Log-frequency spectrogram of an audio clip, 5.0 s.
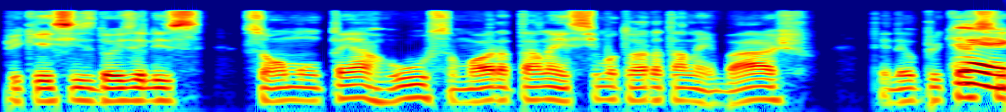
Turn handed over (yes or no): yes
